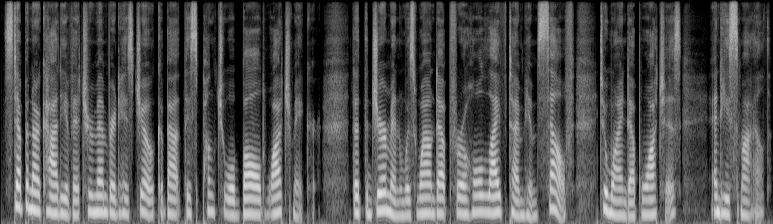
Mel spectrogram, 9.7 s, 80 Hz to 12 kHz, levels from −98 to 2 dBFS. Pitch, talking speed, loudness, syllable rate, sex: 190 Hz, 175 wpm, -19 LUFS, 5.6 syllables/s, female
